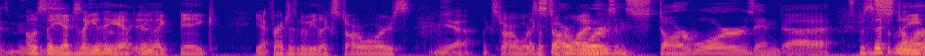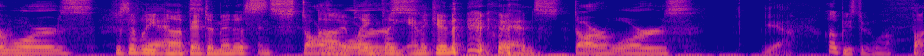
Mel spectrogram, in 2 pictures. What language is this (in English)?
English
